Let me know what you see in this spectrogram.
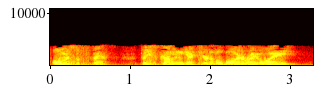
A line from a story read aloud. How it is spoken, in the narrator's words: Teufelsdruck's nurse, who said excitedly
